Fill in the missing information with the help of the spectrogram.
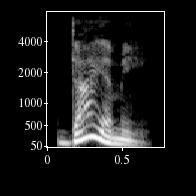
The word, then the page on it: diamine: British English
